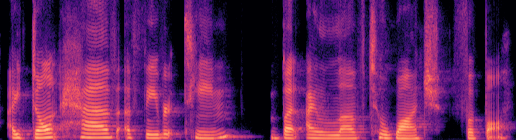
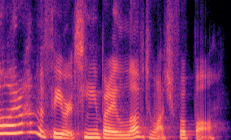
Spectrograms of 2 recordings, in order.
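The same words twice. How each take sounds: First: It is spoken slowly and deliberately. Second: It is spoken at a normal, fairly fast pace. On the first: "then I slowed it down so that you can understand" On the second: "hearing me speak in the normal speed"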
